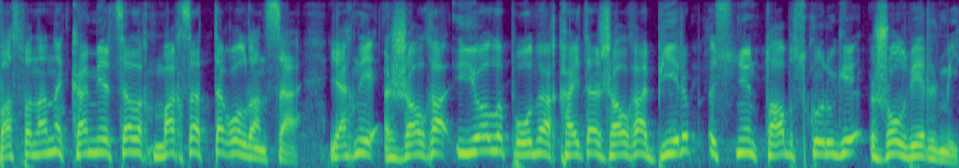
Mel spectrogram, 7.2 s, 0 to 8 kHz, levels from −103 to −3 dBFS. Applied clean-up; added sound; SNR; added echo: none; none; none; none.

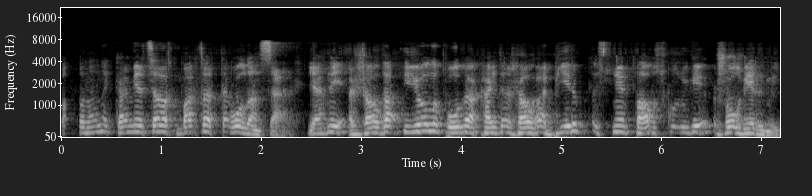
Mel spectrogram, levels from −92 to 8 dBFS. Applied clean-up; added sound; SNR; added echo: neural mask model DeepFilterNet 3.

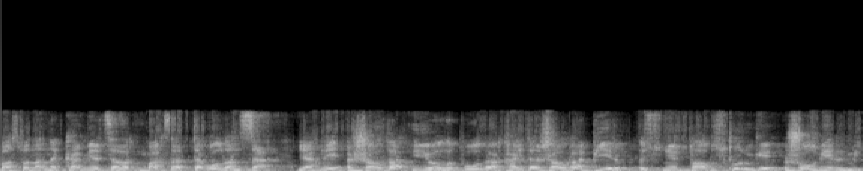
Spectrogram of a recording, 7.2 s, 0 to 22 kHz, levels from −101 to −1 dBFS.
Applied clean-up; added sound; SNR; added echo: neural separator model SepFormer DNS4.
